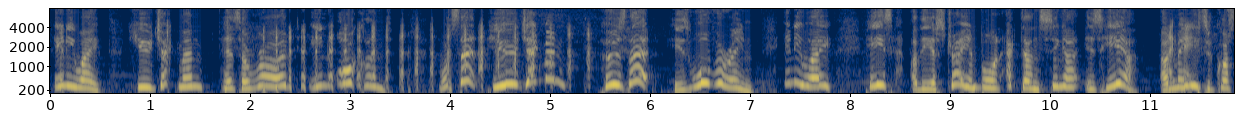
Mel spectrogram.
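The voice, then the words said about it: Put-on Kiwi accent, very high pitch. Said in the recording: “Why does speaking in a Kiwi accent mean you speak right up about five octaves? ... Start again. Go down an octave.”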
